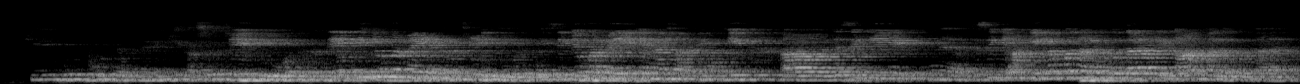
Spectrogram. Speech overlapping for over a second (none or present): present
